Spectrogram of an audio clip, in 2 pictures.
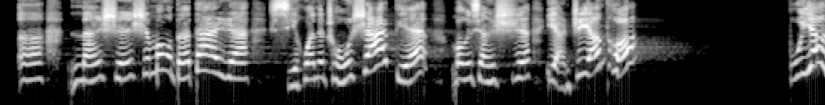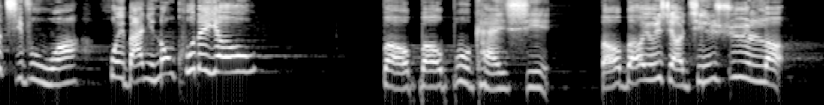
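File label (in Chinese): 游戏女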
